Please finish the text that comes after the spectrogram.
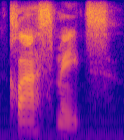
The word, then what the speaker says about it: classmates: one is class classmates instead of close classmates mates it's cla open your open your the your mouth on that ah cla classmates classmate okay with an s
